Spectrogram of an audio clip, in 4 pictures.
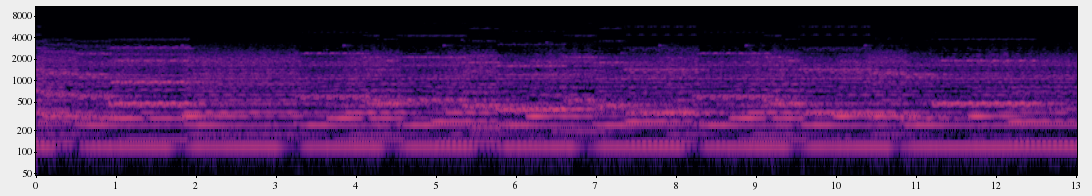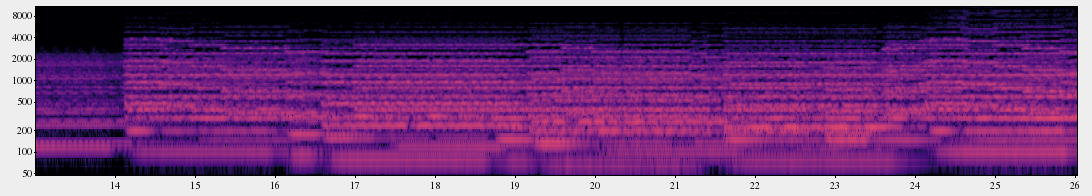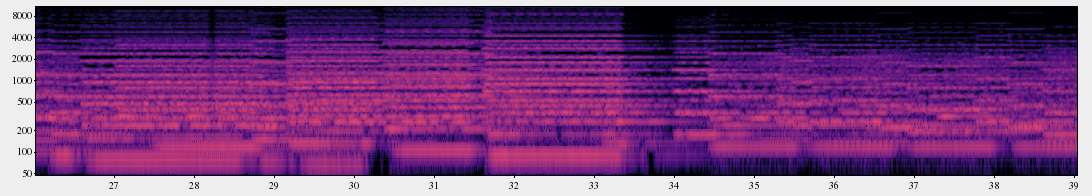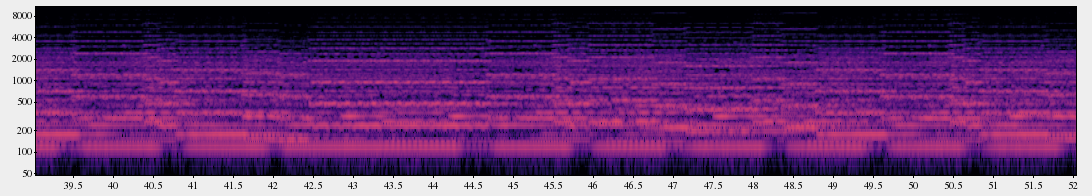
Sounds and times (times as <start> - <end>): Electronic organ: 0.0 - 52.0.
